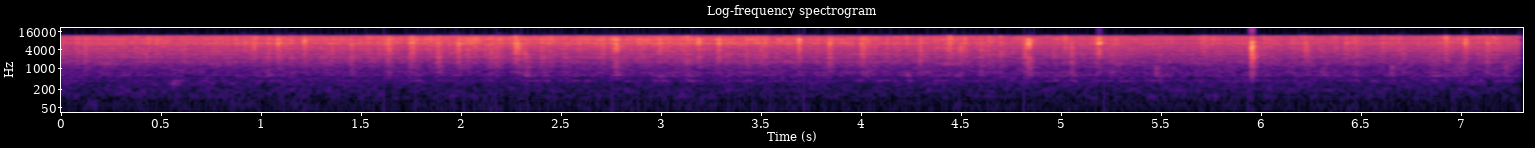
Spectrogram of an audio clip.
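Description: Eggs for an omelet frying in a pan, a constant bright sizzle and hiss with small scattered pops and crackles, close and steady, with no talk.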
